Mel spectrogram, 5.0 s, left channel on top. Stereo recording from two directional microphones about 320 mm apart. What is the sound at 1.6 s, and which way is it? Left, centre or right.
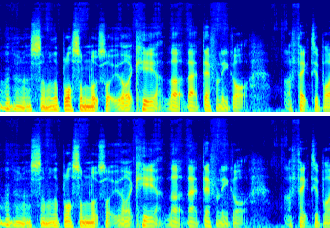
Speech, centre.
